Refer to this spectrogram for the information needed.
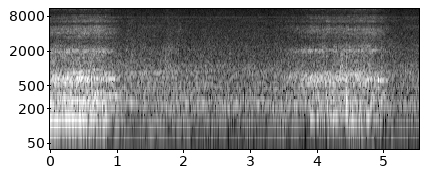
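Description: Two rough, noisy snores about four seconds apart, with quiet breathing between them. Ordinary snoring.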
